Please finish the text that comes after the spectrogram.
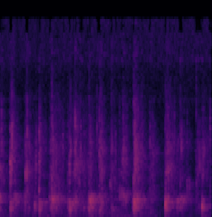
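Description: A conference audience at a university gathering claps after a set of presentations, a faint, sparse scattering of hands with a few sharper individual claps standing out.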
